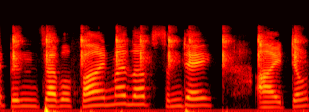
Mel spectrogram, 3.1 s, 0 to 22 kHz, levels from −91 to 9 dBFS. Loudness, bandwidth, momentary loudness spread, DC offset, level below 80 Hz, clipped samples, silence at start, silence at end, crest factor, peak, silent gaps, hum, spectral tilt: -27 LUFS; 9 kHz; 4 LU; under 0.1%; -38 dBFS; under 0.1%; 0 s; 0 s; 24 dB; -6 dBFS; none; none; -2 dB/octave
